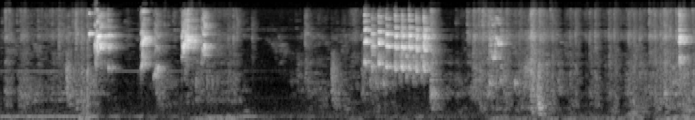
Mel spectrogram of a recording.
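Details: Morning colony cage of lovebirds on a farm, masked and Fischer's lovebirds among them. A few sharp shrieks open, then a rapid buzzy trilled chatter, followed by scattered softer squeaks and rustling.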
